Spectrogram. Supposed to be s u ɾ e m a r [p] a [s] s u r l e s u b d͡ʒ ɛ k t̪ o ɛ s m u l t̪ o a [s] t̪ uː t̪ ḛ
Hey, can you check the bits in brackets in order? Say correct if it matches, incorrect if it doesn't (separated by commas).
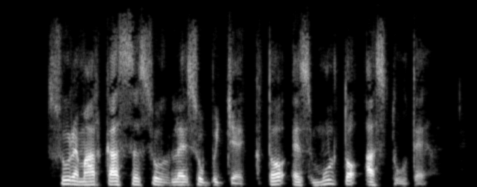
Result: incorrect, correct, correct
